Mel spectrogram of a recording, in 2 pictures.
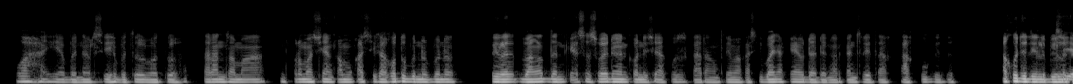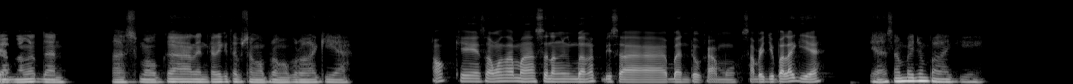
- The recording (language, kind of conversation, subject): Indonesian, advice, Bagaimana cara mengatasi keraguan dan penyesalan setelah mengambil keputusan?
- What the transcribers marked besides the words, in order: in English: "relate"; tapping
